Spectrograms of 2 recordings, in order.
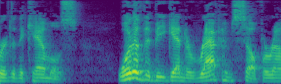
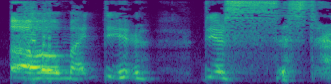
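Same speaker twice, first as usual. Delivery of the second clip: high, breaking sob that fades to breath; crying; 10 semitones higher, much slower than usual. A narrator's reading. King weeps over his sister, high sobbing cry. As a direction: weep over the dead sister. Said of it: "he cried".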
